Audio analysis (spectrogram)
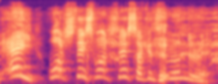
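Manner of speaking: put-on high, loud bragging kid; a cocky child showing off. Mocking him as a show-off kid.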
